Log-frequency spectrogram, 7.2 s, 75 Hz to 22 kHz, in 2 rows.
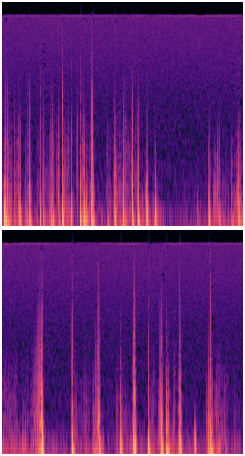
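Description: Fingertips and nails tap and rub on the metal-grille microphone capsules of a TASCAM DR-40X recorder. The result is a rapid run of close, deep thumps with a steady low hum beneath. A brief lull around the middle gives way to sharper, spaced taps.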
